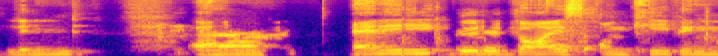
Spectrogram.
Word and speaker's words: Lind: I think you pronounced the D. I'm going to pronounce the D. Lind.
